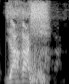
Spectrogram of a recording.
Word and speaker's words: yarash: Mais vous savez, bien aimé, la chose extraordinaire dans sa racine hébraïque, le mot possession veut dire yarash. Ça s'écrit Y-A-R-A-S-H.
